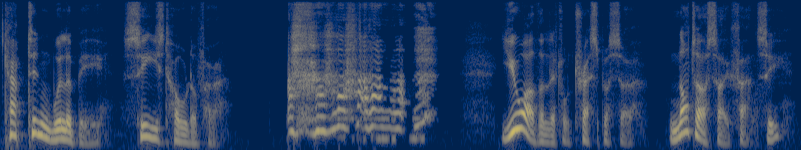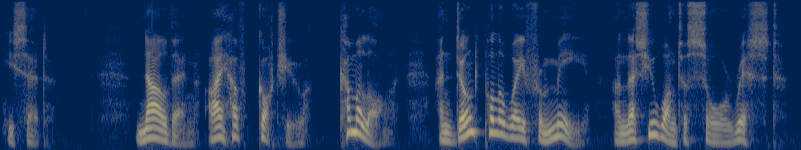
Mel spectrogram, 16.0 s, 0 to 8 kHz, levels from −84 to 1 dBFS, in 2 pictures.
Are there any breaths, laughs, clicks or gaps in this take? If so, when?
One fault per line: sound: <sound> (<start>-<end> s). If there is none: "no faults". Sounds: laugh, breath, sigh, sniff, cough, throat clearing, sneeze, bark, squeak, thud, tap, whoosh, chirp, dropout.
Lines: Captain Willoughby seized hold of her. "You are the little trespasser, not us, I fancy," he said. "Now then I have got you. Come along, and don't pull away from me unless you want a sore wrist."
sound: laugh (2.9-4.4 s)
